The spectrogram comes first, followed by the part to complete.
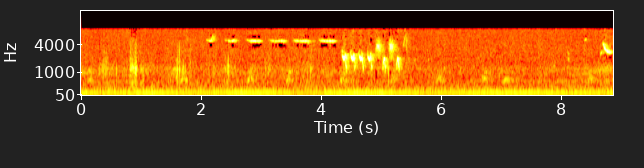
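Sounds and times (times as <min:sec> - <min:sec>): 
Common nightingale singing: 0:02.1 - 0:06.0, 0:08.1 - 0:08.8.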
